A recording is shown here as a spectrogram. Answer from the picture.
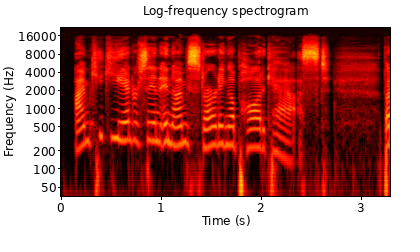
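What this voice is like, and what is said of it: Formal news reporter voice. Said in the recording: “I definitely talked with my news voice. That's my news voice.”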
